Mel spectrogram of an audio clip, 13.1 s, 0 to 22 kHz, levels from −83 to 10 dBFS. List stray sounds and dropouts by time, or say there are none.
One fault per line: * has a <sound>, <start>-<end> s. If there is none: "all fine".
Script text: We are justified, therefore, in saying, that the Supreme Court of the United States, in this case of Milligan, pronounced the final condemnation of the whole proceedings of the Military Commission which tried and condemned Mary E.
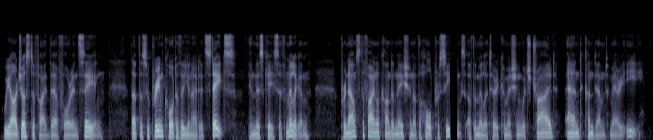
* has a dropout, 9.0-9.1 s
